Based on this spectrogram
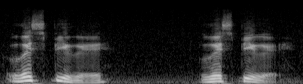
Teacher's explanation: It's very soft and pronounced at the back of the throat. The tongue does nothing. It's simply all in the back of the throat in a very gentle sound, such as in respirer, respirer. · Term: R is not rolled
